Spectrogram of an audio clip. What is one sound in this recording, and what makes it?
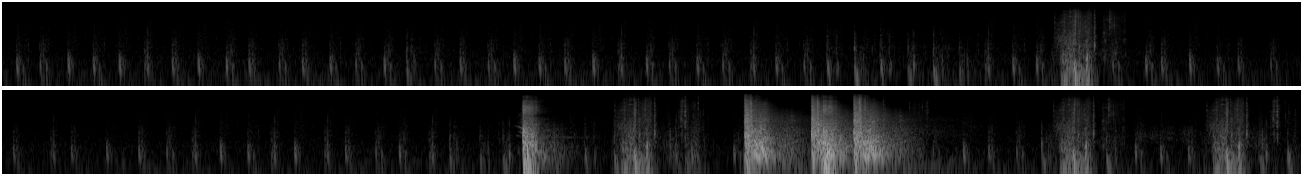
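Footsteps run quickly and steadily over grass.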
